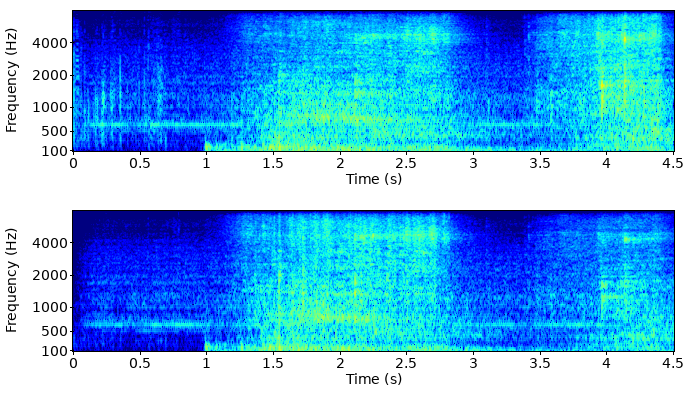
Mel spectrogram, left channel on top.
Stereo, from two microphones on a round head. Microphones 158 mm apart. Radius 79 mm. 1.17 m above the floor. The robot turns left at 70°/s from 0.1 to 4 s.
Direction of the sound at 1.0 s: 30° right.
